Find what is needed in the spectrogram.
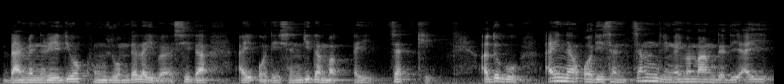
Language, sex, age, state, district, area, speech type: Manipuri, male, 45-60, Manipur, Imphal West, urban, spontaneous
